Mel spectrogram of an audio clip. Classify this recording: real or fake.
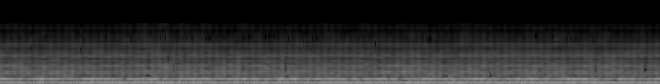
fake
